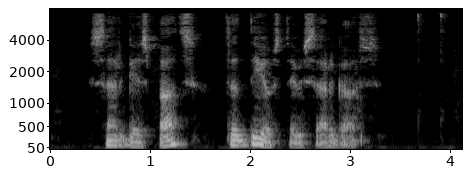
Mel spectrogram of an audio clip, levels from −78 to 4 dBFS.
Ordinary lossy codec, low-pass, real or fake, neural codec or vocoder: MP3, 48 kbps; 7.2 kHz; real; none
